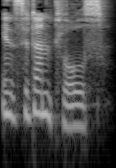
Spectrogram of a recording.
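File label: "incidentals", British English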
